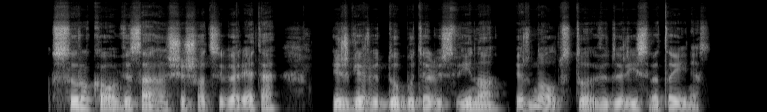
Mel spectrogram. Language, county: Lithuanian, Kaunas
